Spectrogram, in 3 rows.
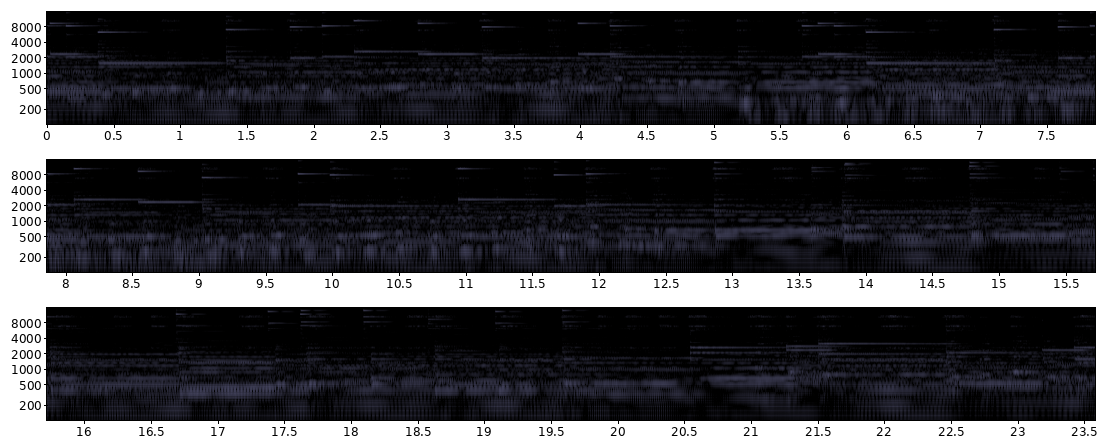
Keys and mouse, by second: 0.5 KP_5, 0.7 KP_0, 2.1 click, 3.3 click, 4.7 F6, 9.2 click, 11.3 g, 13.5 click, 14.2 KP_3, 15.1 r, 15.4 KP_Subtract, 15.6 KP_9, 16.9 KP_0, 18.5 g, 20.8 click, 21.1 KP_1, 22.1 s.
